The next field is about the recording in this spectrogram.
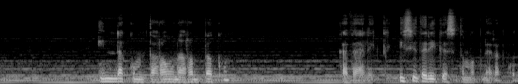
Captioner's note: Arabic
